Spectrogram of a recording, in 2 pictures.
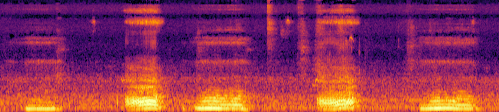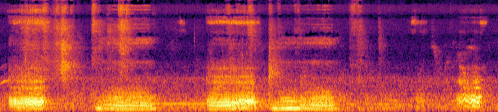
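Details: Two overlapping sleepers, a man (father) and a dog, in a snoring contest: loud, rhythmic rattling snores alternating in bursts. Snoring.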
